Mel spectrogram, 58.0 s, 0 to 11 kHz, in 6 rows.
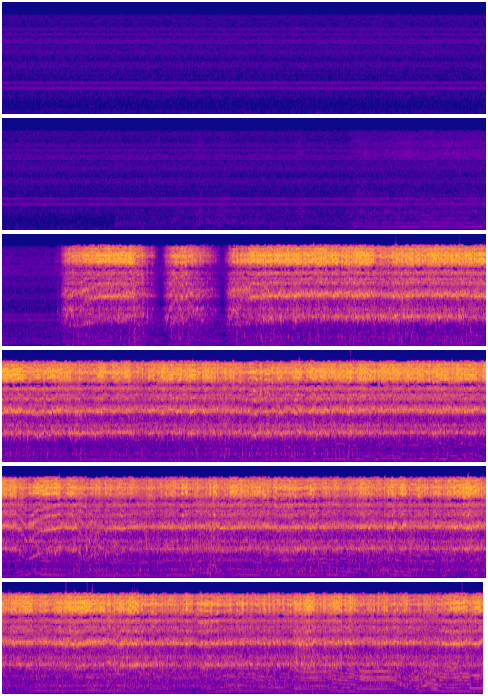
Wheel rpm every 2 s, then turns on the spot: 0, 0, 0, 0, 0, 0, 0, 0, 0, 0, 120, 70, 200, 230, 220, 230, 230, 230, 240, 190, 200, 230, 220, 230, 230, 230, 230, 230, 230.
none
